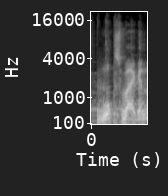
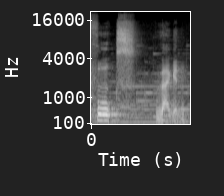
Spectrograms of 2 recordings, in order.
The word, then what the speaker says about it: Volkswagen: it starts with V, we should say it as Volkswagen or Volkswagen, but absolutely wrong. Please understand that in German और German made brands में जहां पर V होता है, we have to pronounce that as F.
